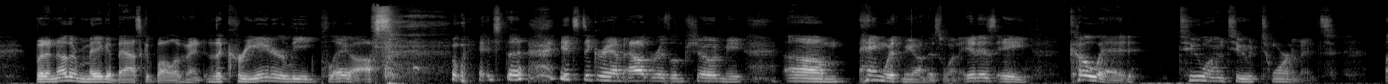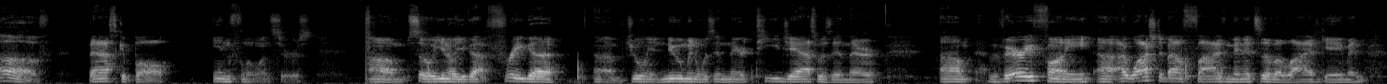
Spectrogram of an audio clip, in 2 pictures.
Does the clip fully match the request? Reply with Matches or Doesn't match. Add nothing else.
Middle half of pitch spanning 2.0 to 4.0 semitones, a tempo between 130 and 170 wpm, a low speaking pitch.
Matches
